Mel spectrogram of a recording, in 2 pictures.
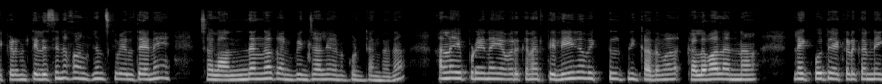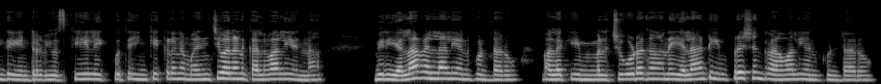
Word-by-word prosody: ఎక్కడైనా 225 0 -3
తెలిసిన 235 +5 0
ఫంక్షన్స్‌కి 260 -1 -2
వెళ్తేనే, 240 +3 0 0.4
చాలా 225 -2 +1
అందంగా 250 +5 +2
కనిపించాలి 230 0 -1
అనుకుంటాం 205 -2 -5
కదా! 195 +6 -4 0.4
అలా 280 0 +3
ఎప్పుడైనా, 270 -1 0
ఎవరికైనా 245 0 -2
తెలియని 260 +5 +2
వ్యక్తులని 260 -2 -4
కలవ 220 0 0 0.3
కలవాలన్నా 225 0 +3 0.5
లేకపోతే 260 +1 +1
ఎక్కడికన్నా 245 +1 -1
ఇంకా 235 0 0
ఇంటర్‌వ్యుస్‌కి 215 +2 -2
లేకపోతే 235 +1 -4
ఇంకెక్కడైనా 255 +2 -1
మంచి 230 +3 0
వాళ్ళని 260 -2 +4
కలవాలి 245 +2 +2
అన్నా, 210 +1 -2 0.6
మీరు 235 0 +3
ఎలా 255 +5 +7
వెళ్ళాలి 270 -1 +3
అనుకుంటారూ? 220 -2 -2 0.3
వాళ్ళకి 225 +1 +2
మిమ్మల్ని 220 -1 0
చూడగానే 250 0 +2
ఎలాంటి 255 +5 +2
ఇంప్రెషన్ 280 +2 0
రావాలి 230 +2 +1
అనుకుంటారు? 205 -1 -4
235 Hz, 125 wpm, -23 LUFS, 220-255 Hz, 0.6 s, ఎలా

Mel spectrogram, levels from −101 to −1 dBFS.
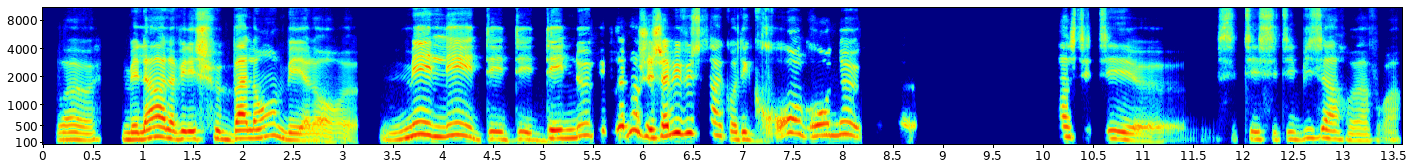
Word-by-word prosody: Ouais, 165 - -7 0.2
ouais. 160 +2 -7 0.2
Mais 170 0 +1
là, 225 +6 +4
elle 205 - +4
avait 185 0 +2
les 185 - +5
cheveux 180 +1 +1
ballants, 200 +8 +2
mais 165 -7 -2
alors, 110 -6 -7
heu, - - -12 0.2
mêlés, 240 - +2
des 180 -1 0
des 165 +2 -4
des 195 +7 +2
noeuds, 245 +7 -2
mais 380 - -9
vraiment, 390 -6 +2
j'ai 220 -10 +4
jamais 250 +10 +7
vu 330 +1 +4
ça 300 -4 -5
quoi, 175 -5 -4
des 175 0 0
gros 305 - -2
gros 260 +4 +1
noeuds. 280 +1 -1
Heu 230 - -10 2.0
Ah 240 - 0
c'était, 185 -6 -3
heu, 470 0 -11 0.3
c'était 180 - -8
c'était 175 0 -8
bizarre, 190 -1 -5
heu, 150 - -9
à 145 - -9
voir. 170 +4 -17
200 Hz, 170 wpm, -22 LUFS, 170-270 Hz, 2.0 s, jamais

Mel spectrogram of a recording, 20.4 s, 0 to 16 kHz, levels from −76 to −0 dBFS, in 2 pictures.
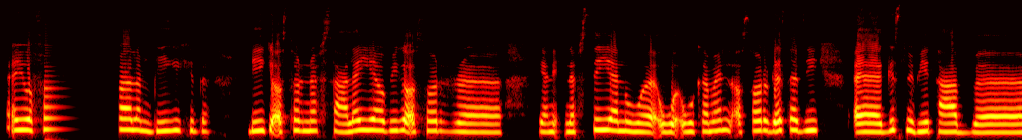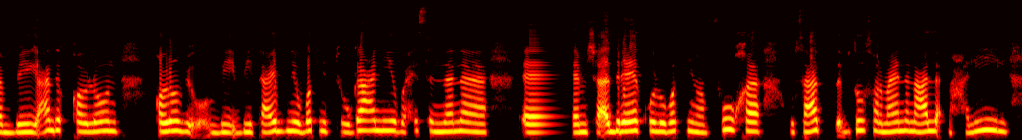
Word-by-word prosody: أيوه 275 0 +4
ف 270 +3 -4 0.7
فعلًا 275 -4 +2
بييجي 250 +3 -1
كده، 245 -2 -7 0.3
بييجي 250 +1 +2
آثار 260 -3 -1
نفْس 255 0 -4
عليَّ، 260 +4 +2
وبييجي 255 +1 +2
آثار 250 -1 -2 1.0
يعني 225 -1 -3
نفسيًا 270 +5 +1
و 235 -2 +1 0.2
و 215 +1 +1
وكمان 240 +3 -1
آثار 255 +4 -1
جسدي، 255 +1 +2 0.4
آآ، 220 0 +6
جسمي 265 +3 -1
بيتعب، 225 -3 +1 0.6
بي 210 +1 0
عندي 260 +2 0
القولون؛ 240 -1 -1 0.3
القولون 240 +1 +3
بي 215 -3 -3 0.2
بي 210 -1 -2
بيتعبني 220 +4 -1
وبطني 245 +2 -1
بتوجعني، 255 +3 0
وباحس 245 +2 -9
إن 230 -1 0
أنا 230 -2 0 0.9
مش 215 0 -1
آآ، - - +4
قادرة 240 +2 +5
آكل 245 -2 0
وبطني 240 +1 -1
منفوخة، 240 +3 0 0.3
وساعات 230 +4 +1
بتوصَل 240 +1 -2
معايا 225 +2 +1
إن 250 - 0
أنا 240 -2 +1
أعلّق 235 +3 +2
محاليل. 240 +5 -1
240 Hz, 135 wpm, -22 LUFS, 225-255 Hz, 1.0 s, آآ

